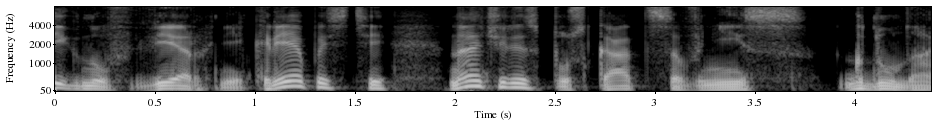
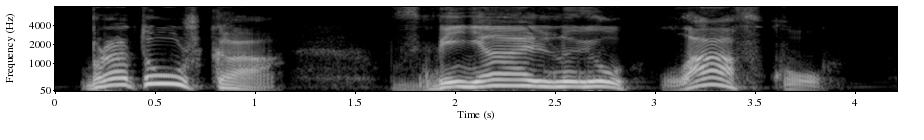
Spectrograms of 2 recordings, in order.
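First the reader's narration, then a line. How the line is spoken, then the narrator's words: Shout. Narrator (Russian): крикнул Николай Иванович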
